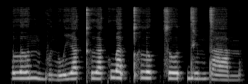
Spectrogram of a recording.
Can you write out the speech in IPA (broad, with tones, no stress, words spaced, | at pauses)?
lɤː˥˩nbu˨˩n wi˦˥a̯kʰɯ˦˥a̯kwa˥˩t̚ pʰlo˥˩k̚soː˦˥t̚diː˦˥m da˧m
